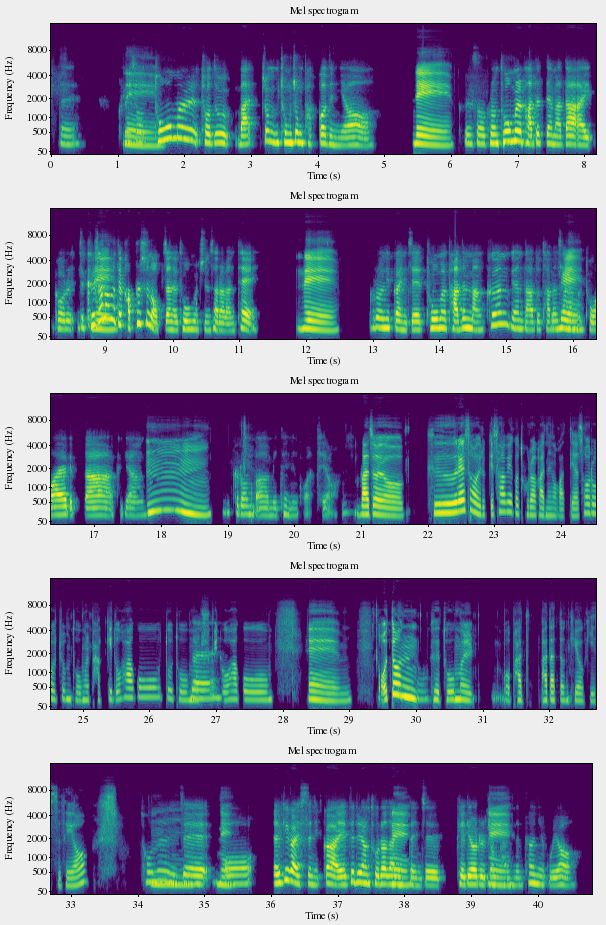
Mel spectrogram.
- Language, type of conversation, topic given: Korean, unstructured, 도움이 필요한 사람을 보면 어떻게 행동하시나요?
- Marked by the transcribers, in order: tapping; other background noise; sniff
